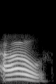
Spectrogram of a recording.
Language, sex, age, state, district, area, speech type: Bodo, female, 45-60, Assam, Udalguri, rural, conversation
